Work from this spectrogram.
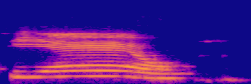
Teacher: Você tá vendo que o que fica mais longo é o el? Isso quer dizer que é a sílaba mais forte.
